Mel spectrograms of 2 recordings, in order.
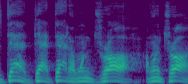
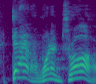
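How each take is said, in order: First: Said in the usual way. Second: Higher-pitched imitation of a nagging daughter; insistent child. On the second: Jet-lagged daughter wakes dad to draw, insistent child. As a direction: press the request like an impatient child.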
